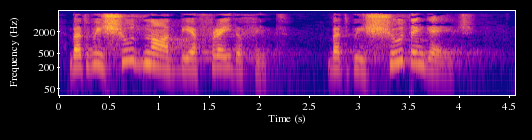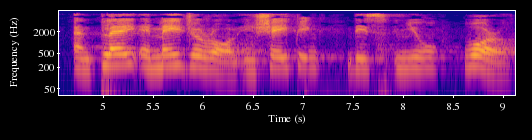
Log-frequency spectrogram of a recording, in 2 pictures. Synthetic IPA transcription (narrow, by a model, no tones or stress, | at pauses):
bat̪wiʃud̪nɔt̪̚biəfɹeɪdɔvɪt̪ | bat̪wiʃudɛ̃nɡeɪd͡ʒ | ɛ̃nplejʔemed͡ʒə˞ːolɪ̃nʃeɪpɪ̃ŋðɪsnju | wɔɹld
